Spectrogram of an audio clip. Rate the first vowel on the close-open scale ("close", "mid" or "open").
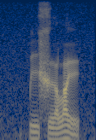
close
